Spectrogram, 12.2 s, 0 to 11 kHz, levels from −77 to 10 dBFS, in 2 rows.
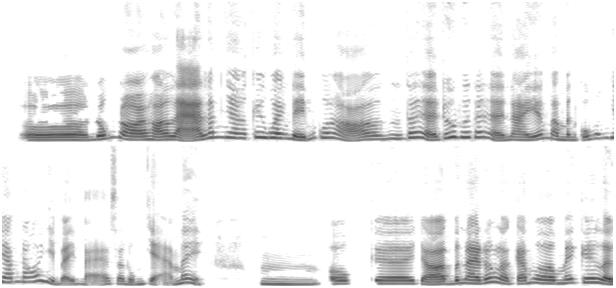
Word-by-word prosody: Ừ, 205 Hz, -, -3 dB, 0.6 s
đúng 285 Hz, +10 st, +2 dB
rồi, 240 Hz, -4 st, +5 dB
họ 230 Hz, 0 st, +3 dB
lạ 230 Hz, -1 st, +5 dB
lắm 385 Hz, +9 st, -1 dB
nha, 360 Hz, -3 st, -2 dB
cái 415 Hz, -1 st, -1 dB
quan 360 Hz, -4 st, +1 dB
điểm 270 Hz, -, +2 dB
của 380 Hz, -1 st, -3 dB
họ 240 Hz, -, -1 dB
ưm, 285 Hz, +3 st, -6 dB
thế 375 Hz, -, 0 dB
hệ 290 Hz, -, +2 dB
trước 410 Hz, -, 0 dB
với 410 Hz, 0 st, 0 dB
thế 405 Hz, -, -1 dB
hệ 185 Hz, -, +1 dB
này 215 Hz, 0 st, -1 dB
á, 285 Hz, -, +1 dB
mà 290 Hz, -7 st, -3 dB
mình 215 Hz, -2 st, -4 dB
cũng 230 Hz, +8 st, -4 dB
hông 345 Hz, +3 st, -10 dB
dám 360 Hz, 0 st, -3 dB
nói 365 Hz, +2 st, -5 dB
gì -, -, -4 dB
bậy 200 Hz, -, -4 dB
bạ 200 Hz, +2 st, -10 dB
sợ 215 Hz, -1 st, -7 dB
đụng 190 Hz, +1 st, -7 dB
chạm 205 Hz, -, -5 dB
ấy. 295 Hz, -1 st, -5 dB, 0.5 s
Ừm, 185 Hz, -2 st, -6 dB
ô 230 Hz, 0 st, -2 dB, 0.2 s
kê, 235 Hz, -1 st, +1 dB
trời 185 Hz, -, 0 dB
ơi, 200 Hz, +1 st, +5 dB
bữa 235 Hz, +4 st, 0 dB
nay 250 Hz, -2 st, +3 dB
rất 315 Hz, +6 st, +1 dB
là 250 Hz, -6 st, +1 dB
cám 225 Hz, +3 st, -2 dB
ơn 250 Hz, -3 st, +1 dB
mấy 285 Hz, +2 st, -1 dB
cái 320 Hz, +1 st, 0 dB
lời 200 Hz, -, +6 dB
245 Hz, 235 wpm, -25 LUFS, 215-325 Hz, 0.6 s, lời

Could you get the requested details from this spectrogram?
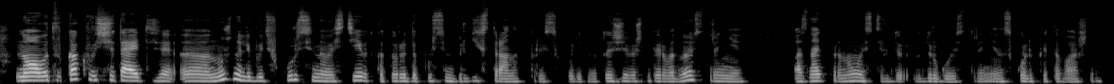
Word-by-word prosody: Ну, 180 Hz, +1 st, +7 dB
а 185 Hz, 0 st, +11 dB
вот 190 Hz, +2 st, +4 dB
как 235 Hz, +3 st, +5 dB
вы 205 Hz, -, 0 dB
считаете, 170 Hz, -6 st, +5 dB
э, 155 Hz, -1 st, +2 dB
нужно 225 Hz, +10 st, +3 dB
ли 185 Hz, -5 st, +2 dB
быть 165 Hz, -2 st, -4 dB
в -, -, -10 dB
курсе 205 Hz, -3 st, -2 dB
новостей, 155 Hz, +3 st, 0 dB
вот 160 Hz, -2 st, -7 dB
которые, 155 Hz, +1 st, -3 dB
допустим, 150 Hz, +1 st, -6 dB
в -, -, -10 dB
других 150 Hz, +3 st, -8 dB
странах 135 Hz, -3 st, -3 dB
происходят? 130 Hz, -1 st, -11 dB
Вот 130 Hz, 0 st, -13 dB
ты 150 Hz, -, -3 dB
живёшь, 145 Hz, 0 st, -5 dB
например, 145 Hz, -1 st, -5 dB
в -, -, -5 dB
одной 165 Hz, +9 st, 0 dB
стране, 140 Hz, -10 st, -6 dB, 0.5 s
а 140 Hz, -, 0 dB
знать 160 Hz, +3 st, 0 dB
про 140 Hz, -2 st, -8 dB
новости 150 Hz, -2 st, -3 dB
в -, -, -11 dB
дру 135 Hz, 0 st, -8 dB
в 130 Hz, -, -15 dB
другой 130 Hz, -3 st, -6 dB
стране, 130 Hz, 0 st, -10 dB
насколько 135 Hz, 0 st, -7 dB
это 130 Hz, -1 st, -10 dB
важно? 130 Hz, +4 st, -9 dB
150 Hz, 210 wpm, -28 LUFS, 135-170 Hz, 0.5 s, а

